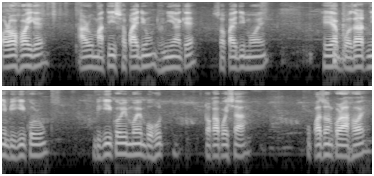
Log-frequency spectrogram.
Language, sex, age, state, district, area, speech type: Assamese, male, 60+, Assam, Lakhimpur, urban, spontaneous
